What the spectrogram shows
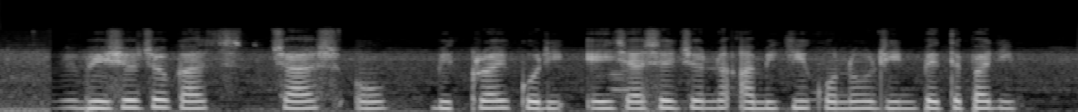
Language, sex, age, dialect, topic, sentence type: Bengali, female, 18-24, Northern/Varendri, banking, question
